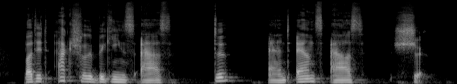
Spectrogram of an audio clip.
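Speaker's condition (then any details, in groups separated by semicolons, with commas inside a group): No condition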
